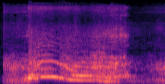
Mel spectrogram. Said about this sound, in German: Dazu ist es ganz hilfreich, wenn man sich tatsächlich mal heutige Großkatzen anhört oder zumindest heutige Katzen anhört. In der Tat klingen Löwen so, also ähnlich.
